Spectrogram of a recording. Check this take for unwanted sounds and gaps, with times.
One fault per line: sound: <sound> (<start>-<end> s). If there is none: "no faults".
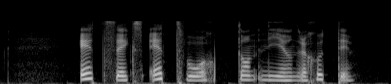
sound: dropout (2.1-2.3 s)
